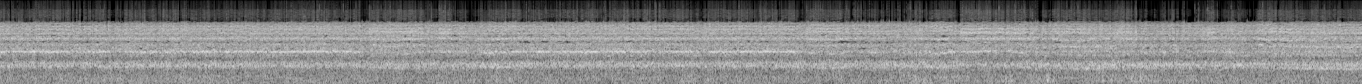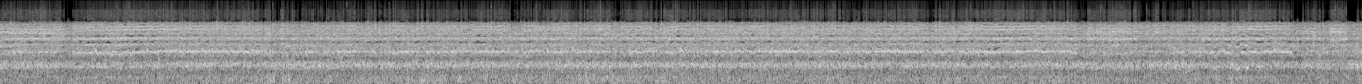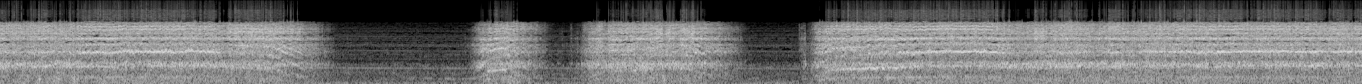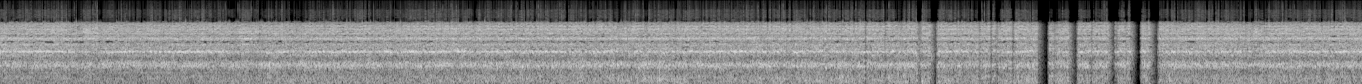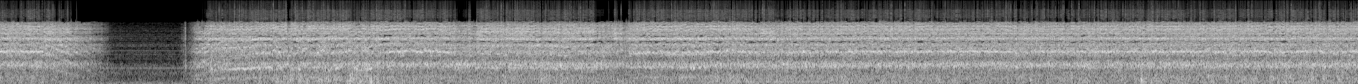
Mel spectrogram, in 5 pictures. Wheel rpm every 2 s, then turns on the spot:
230, 230, 230, 230, 220, 220, 220, 220, 230, 230, 230, 230, 230, 220, 230, 40, 70, 70, 210, 230, 230, 230, 230, 230, 240, 240, 240, 110, 150, 220, 220, 230, 230, 230.
none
